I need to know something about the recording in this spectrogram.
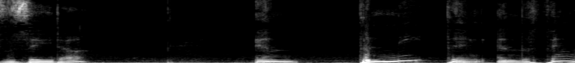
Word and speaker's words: zeta: Notice this value right there is just pronounced zeta.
